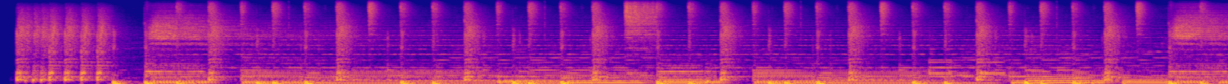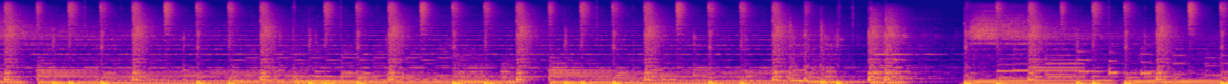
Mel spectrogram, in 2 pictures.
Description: Blue Sky Fanfare

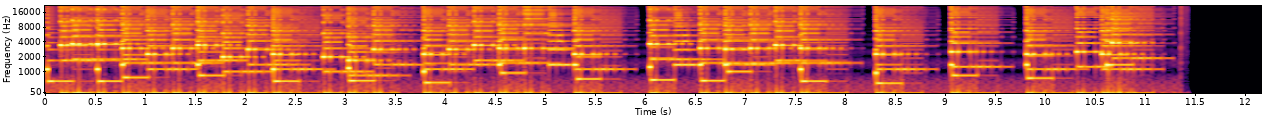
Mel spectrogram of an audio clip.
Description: Tinkling; childs play; gbc gamerip 2002

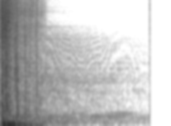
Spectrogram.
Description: Level Editor Object Place Stone

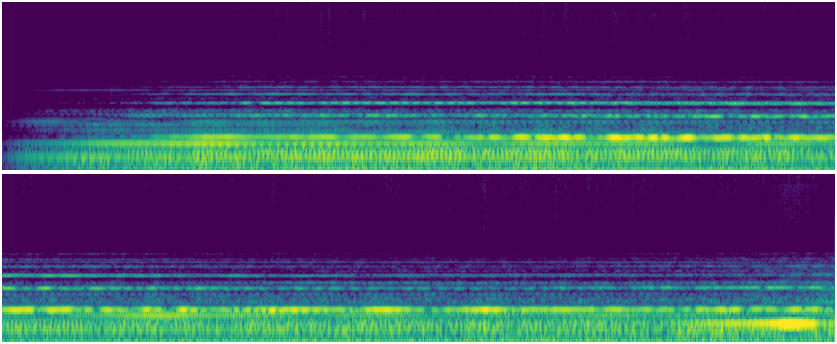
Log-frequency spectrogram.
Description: environment graveyard stinger metallic

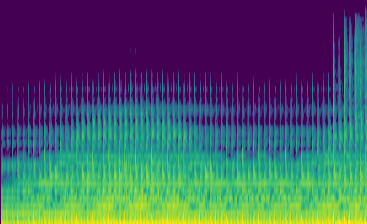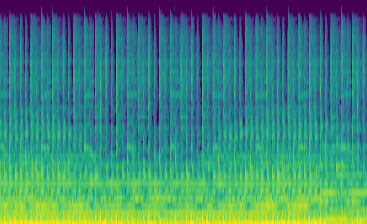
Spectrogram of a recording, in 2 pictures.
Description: Suspense; Phoenix Wright Ace Attorney

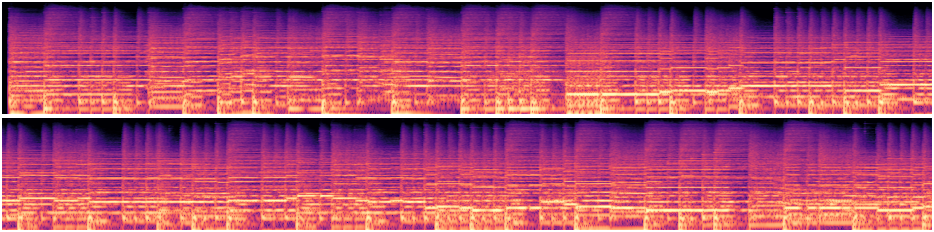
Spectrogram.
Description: Anthem Instrumental; Haikyou High School

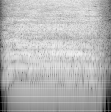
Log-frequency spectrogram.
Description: Bear Attack; Idle Champions of the Forgotten Realms

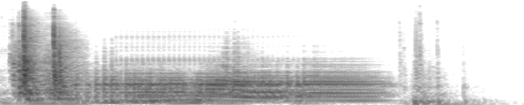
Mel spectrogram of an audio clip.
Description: Door squeak creak

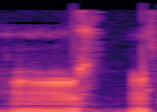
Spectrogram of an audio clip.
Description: Pig Idle

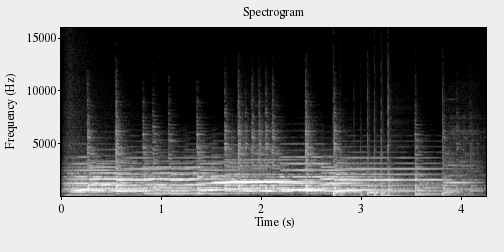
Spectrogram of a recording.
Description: Egyptian Music Sting; Jazzpunk

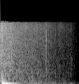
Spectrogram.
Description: plant breaks; Angry Birds Space

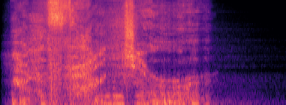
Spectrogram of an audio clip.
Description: Hiding Spot; The Town; Easter Egg

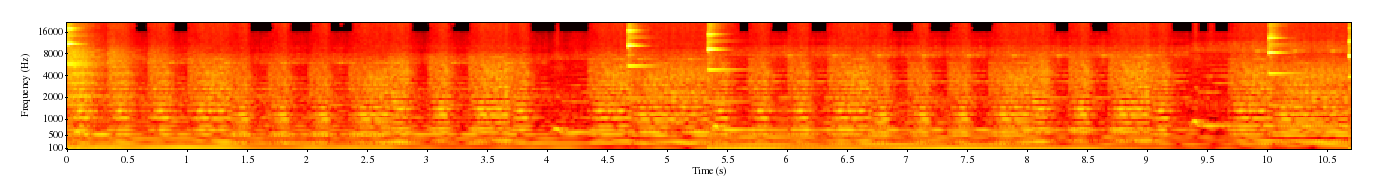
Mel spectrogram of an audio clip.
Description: Jingle CASUAL; Super Scribblenauts 2010 NDS

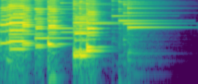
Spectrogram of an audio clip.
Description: Fanfare; the legend of zelda spirit tracks

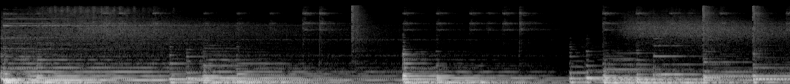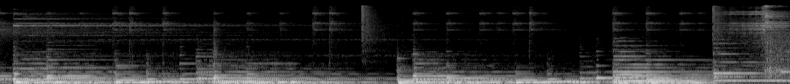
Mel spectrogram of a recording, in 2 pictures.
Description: Climb to Woodburrow (Elemental Gate)

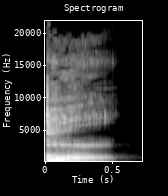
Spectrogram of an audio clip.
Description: Hit; portal quest android; Antihero

